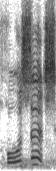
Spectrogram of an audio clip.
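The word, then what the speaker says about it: Forcett: little town of fawcett's it's not fawcett like attack f-a-u c-e-t no bull horse three dollars a bag anyone need any more three bucks a bag yeah it's not force it like a tap but it's pronounced the same way blink and you'll miss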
